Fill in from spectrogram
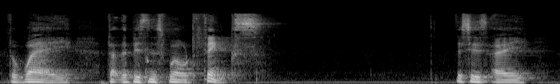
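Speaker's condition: No condition

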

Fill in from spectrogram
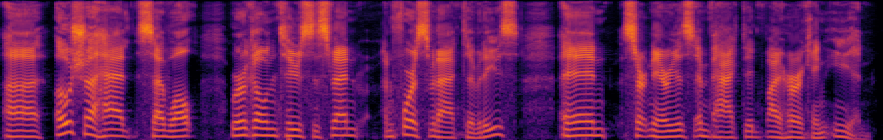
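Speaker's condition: Cleft lip and palate

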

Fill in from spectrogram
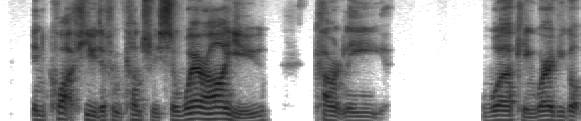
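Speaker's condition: No condition

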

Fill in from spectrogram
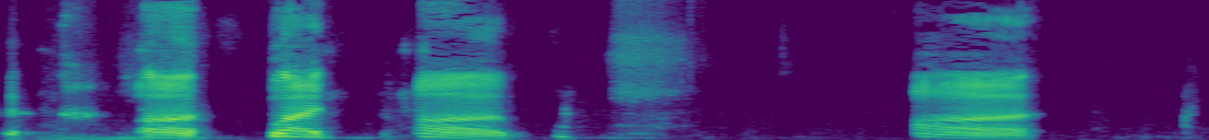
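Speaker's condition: Aphasia; can talk, loses about half the words in conversation, frequent hesitations

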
